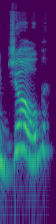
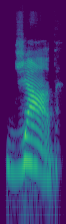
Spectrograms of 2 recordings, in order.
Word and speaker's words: job: hear with Spanish speakers they say uh my job my job uh but we want to say the O Like An ah sound job job okay so practice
